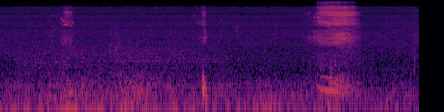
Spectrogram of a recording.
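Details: Cat asleep, snoring with soft snorting, rasping breaths likened to a pig over a low background rumble; snoring.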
